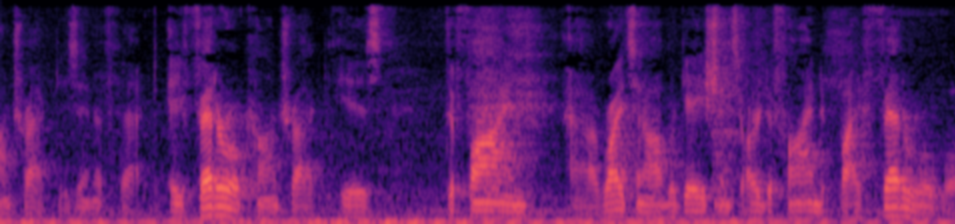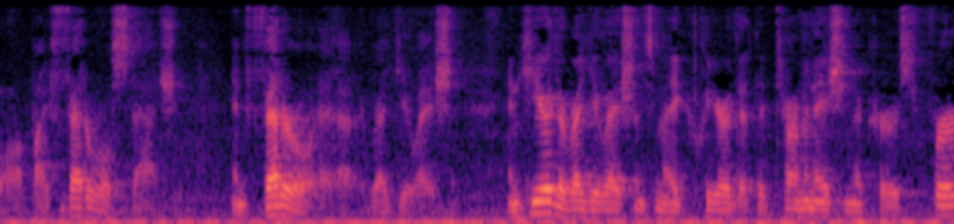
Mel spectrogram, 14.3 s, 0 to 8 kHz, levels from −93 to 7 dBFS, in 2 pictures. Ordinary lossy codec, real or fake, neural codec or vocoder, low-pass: MP3, 48 kbps; real; none; 7.2 kHz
